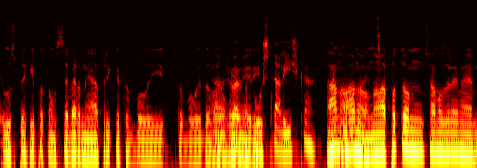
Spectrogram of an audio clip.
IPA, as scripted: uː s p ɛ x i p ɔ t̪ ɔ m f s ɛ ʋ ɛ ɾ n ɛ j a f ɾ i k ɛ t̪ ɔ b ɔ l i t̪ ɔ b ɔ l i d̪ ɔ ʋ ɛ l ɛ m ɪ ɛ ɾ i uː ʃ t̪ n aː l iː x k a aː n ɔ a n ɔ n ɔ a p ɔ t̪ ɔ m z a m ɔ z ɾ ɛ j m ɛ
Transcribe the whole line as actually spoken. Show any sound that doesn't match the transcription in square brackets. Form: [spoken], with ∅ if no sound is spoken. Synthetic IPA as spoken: uː s p ɛ x i p ɔ t̪ ɔ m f s ɛ ʋ ɛ ɾ n ɛ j a f ɾ i k ɛ t̪ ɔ b ɔ l i t̪ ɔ b ɔ l i d̪ ɔ ʋ ɛ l ɛ m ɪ ɛ ɾ i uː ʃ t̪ n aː l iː [ʃ] k a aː n ɔ a n ɔ n ɔ a p ɔ t̪ ɔ m [s] a m ɔ z ɾ ɛ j m ɛ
